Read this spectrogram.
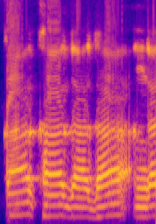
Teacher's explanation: कंठ से उच्चारण होता है क ख ग घ अ ङ का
